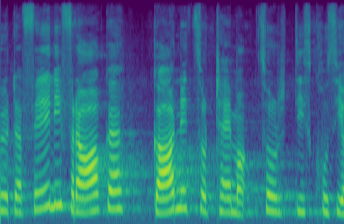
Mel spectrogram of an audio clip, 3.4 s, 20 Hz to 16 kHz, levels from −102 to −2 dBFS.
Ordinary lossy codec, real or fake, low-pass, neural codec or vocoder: none; real; 14.4 kHz; none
